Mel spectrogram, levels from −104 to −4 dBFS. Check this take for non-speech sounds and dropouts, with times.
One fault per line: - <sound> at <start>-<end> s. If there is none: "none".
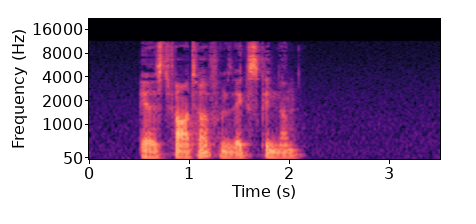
none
